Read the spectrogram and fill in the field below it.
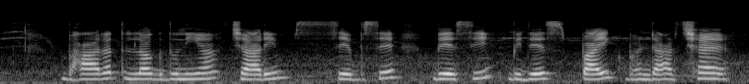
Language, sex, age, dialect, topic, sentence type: Maithili, female, 60-100, Bajjika, banking, statement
